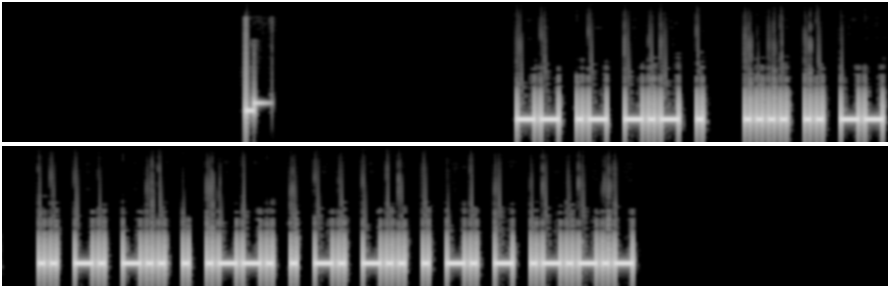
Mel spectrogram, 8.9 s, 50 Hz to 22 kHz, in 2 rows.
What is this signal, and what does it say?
Morse code, heard as a keyed tone, about 40 wpm, 700 Hz. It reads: MAKE HIM INDEPENDENT.
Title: Sentences from Top 900 Words 40wpm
